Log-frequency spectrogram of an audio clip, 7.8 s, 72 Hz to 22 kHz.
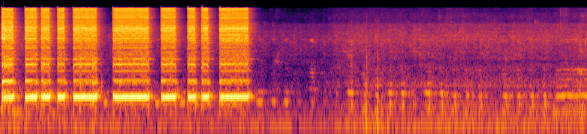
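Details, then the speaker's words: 12V contact-breaker (platina) shock/inverter unit rated 1.5 kg, load-tested at 200–1000 W through a switch; breaker tension set too loose, only slight pressure, giving a hissing buzz in short uneven bursts then near silence; tightening clockwise makes it smoother and higher-pitched. "Ini masih Los ya Los nah ini udah ada ada tekanan cuman dikit nih kita lihat ya suaranya solusi Los suaranya lulus banget"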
